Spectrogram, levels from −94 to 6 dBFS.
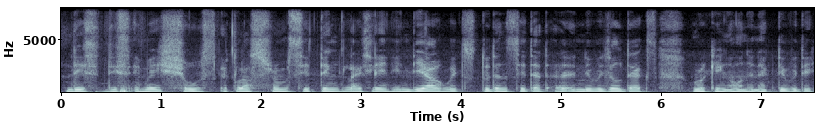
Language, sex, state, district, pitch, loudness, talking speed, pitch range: English, male, Nagaland, Kohima, 135 Hz, -15 LUFS, 150 wpm, 130-145 Hz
